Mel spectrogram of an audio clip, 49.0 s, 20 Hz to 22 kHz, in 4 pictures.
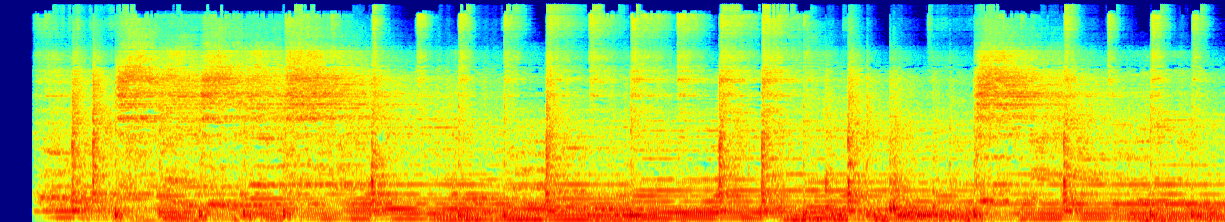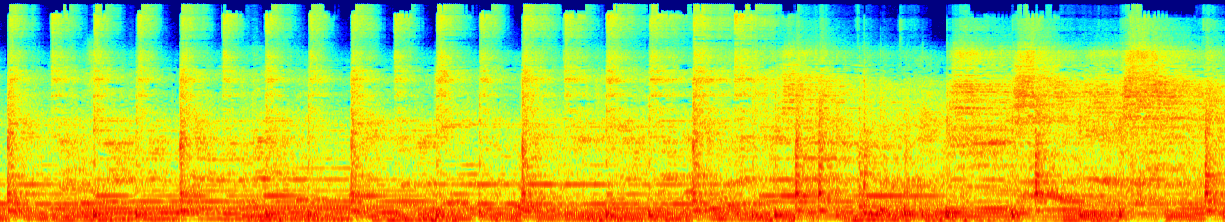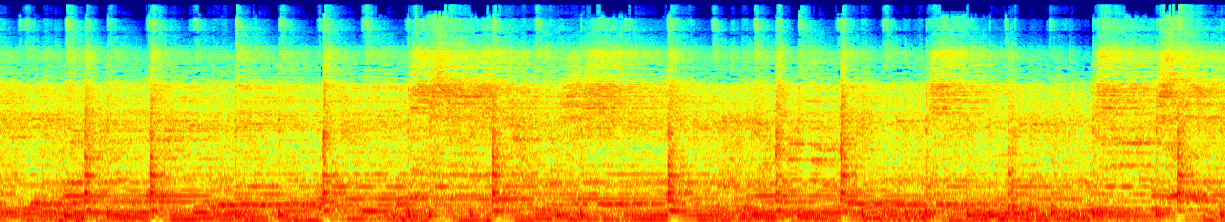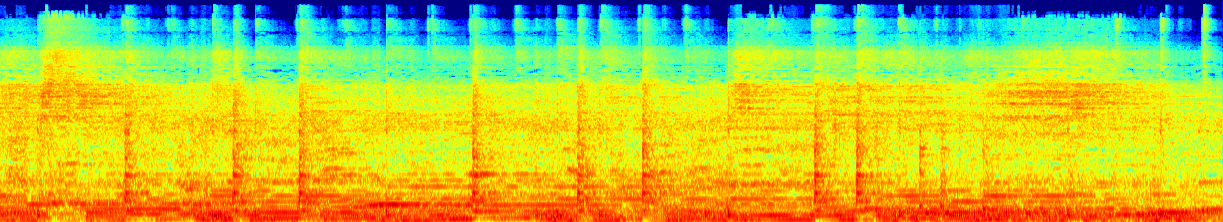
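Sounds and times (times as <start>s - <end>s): drum kit: 0.4s - 48.9s
rock band playing: 0.4s - 48.9s.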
